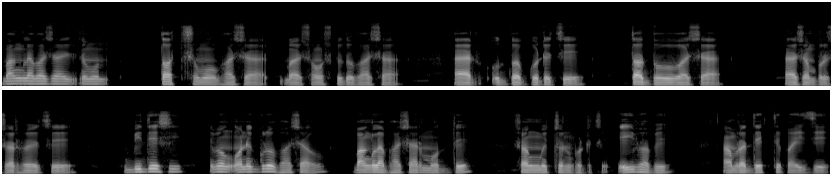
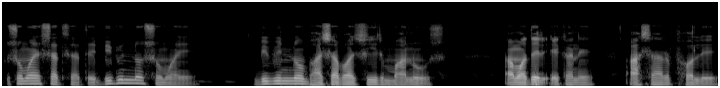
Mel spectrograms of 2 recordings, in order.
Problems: background sounds at intervals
